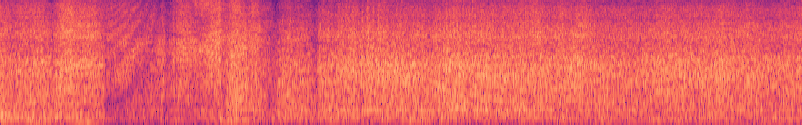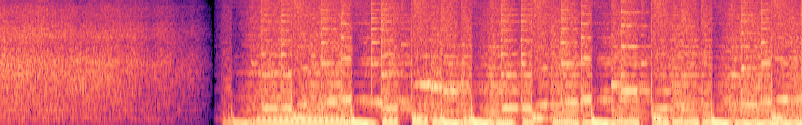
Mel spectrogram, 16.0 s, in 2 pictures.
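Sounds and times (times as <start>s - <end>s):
spinning firework fizzing: 1.6s - 10.2s.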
